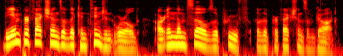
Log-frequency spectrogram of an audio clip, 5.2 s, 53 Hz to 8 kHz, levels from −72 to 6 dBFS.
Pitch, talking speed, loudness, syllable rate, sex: 130 Hz, 185 wpm, -19 LUFS, 5.5 syllables/s, male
